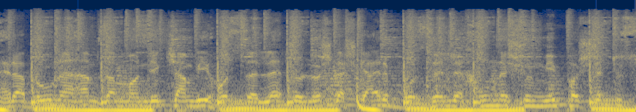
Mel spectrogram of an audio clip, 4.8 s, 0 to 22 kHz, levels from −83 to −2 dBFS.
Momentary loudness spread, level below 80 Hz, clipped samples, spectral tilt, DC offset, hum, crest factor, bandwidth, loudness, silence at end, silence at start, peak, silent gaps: 2 LU; -12 dBFS; under 0.1%; -4.5 dB/octave; under 0.1%; none; 10 dB; 16.5 kHz; -11 LUFS; 0 s; 0 s; 0 dBFS; none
